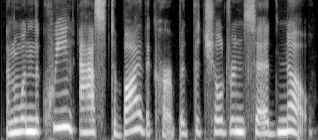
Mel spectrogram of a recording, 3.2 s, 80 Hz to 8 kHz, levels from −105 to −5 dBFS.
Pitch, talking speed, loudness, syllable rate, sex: 260 Hz, 245 wpm, -16 LUFS, 5.5 syllables/s, female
